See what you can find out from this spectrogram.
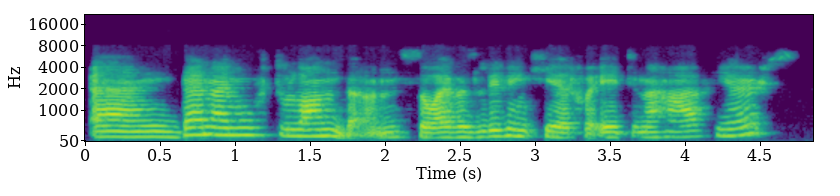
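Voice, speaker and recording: A middle-aged woman with a Hungarian accent and a low, deep voice, talking as a guest over a video call. She speaks hesitantly, restarting sentences as she searches for words. The call audio sounds dull and lo-fi. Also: a little slow. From Transylvania, Romania. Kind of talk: casual video call interview. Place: bright room indoors.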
